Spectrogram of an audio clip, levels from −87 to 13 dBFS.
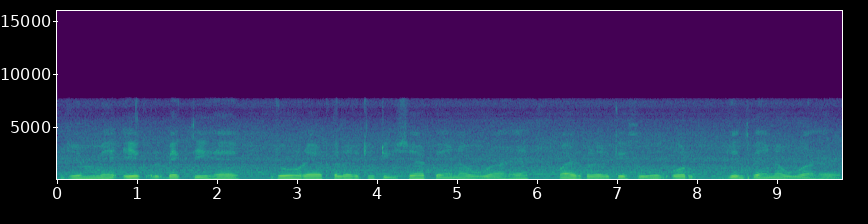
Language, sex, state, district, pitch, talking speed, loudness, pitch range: Hindi, female, Madhya Pradesh, Katni, 125 Hz, 140 wpm, -17 LUFS, 120-130 Hz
